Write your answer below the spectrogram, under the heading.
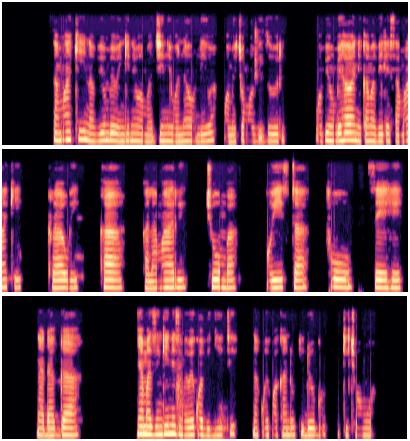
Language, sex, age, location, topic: Swahili, female, 18-24, Mombasa, agriculture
